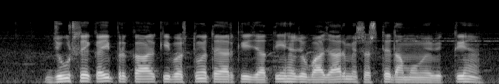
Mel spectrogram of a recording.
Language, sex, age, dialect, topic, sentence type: Hindi, male, 31-35, Awadhi Bundeli, agriculture, statement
